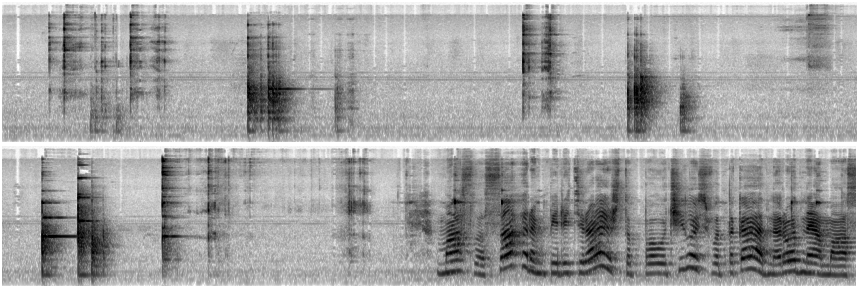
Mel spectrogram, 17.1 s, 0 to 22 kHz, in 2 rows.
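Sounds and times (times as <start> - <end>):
utensil clinking against mixing bowl: 0.5 - 1.7, 10.2 - 11.0, 13.0 - 13.8.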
